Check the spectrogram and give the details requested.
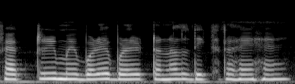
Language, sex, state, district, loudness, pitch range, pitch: Hindi, female, Jharkhand, Palamu, -14 LUFS, 230-245 Hz, 235 Hz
